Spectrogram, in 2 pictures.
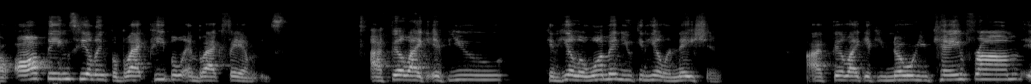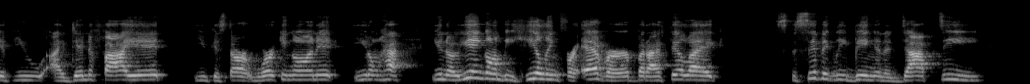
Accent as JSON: {"language": "English", "area": "Jersey Shore", "region": "New Jersey", "country": "United States", "tie": "born or raised there", "said": "my town that I grew up in on the Jersey Shore"}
